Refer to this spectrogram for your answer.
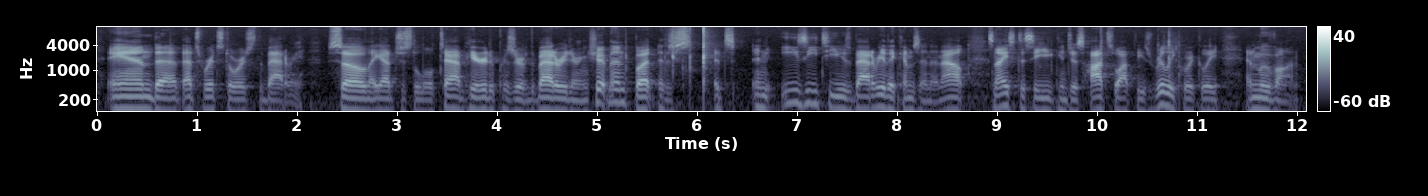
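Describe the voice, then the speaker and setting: Guy doing a casual tech unboxing, lowish voice w a bright crisp edge, chatty explainer style. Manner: conversational, explanatory. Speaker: tech reviewer.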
